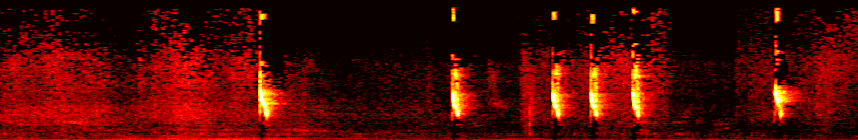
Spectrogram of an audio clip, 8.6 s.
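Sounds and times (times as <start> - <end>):
Sooty-headed bulbul calls: 2.6 - 2.9, 4.5 - 6.6, 7.7 - 8.1.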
